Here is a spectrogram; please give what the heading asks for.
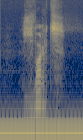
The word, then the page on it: black: /ˈblæk/; British English; [blæk]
